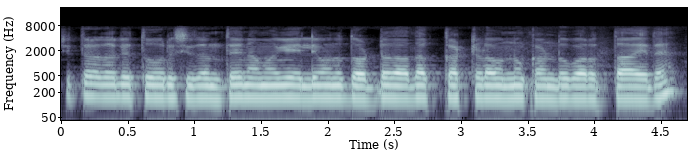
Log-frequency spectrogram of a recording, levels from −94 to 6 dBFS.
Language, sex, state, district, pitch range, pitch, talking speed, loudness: Kannada, male, Karnataka, Bidar, 145-150 Hz, 145 Hz, 130 wpm, -15 LUFS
